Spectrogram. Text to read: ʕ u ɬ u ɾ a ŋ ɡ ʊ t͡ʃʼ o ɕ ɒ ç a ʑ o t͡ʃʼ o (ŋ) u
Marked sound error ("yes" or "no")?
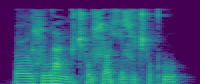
yes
